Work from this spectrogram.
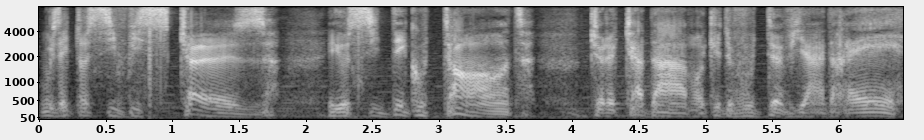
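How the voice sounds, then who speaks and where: Clear music plays behind a raspy, put-on character voice that moves at a fairly slow pace. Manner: cursing, menacing.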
